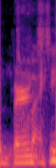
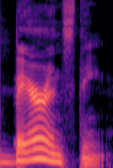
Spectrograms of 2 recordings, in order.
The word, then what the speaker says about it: Berenstain: Well, we all thought it was Bernstein, but it's Berenstein. No, I said Bernstein. It's the last letter. It's spelled with an A instead of an E. No. Yes, I promise you. It's stain instead of steen.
